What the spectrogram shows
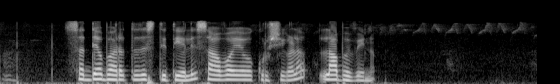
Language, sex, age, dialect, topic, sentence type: Kannada, female, 18-24, Central, agriculture, question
